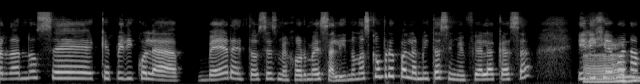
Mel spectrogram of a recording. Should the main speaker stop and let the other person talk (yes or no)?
no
